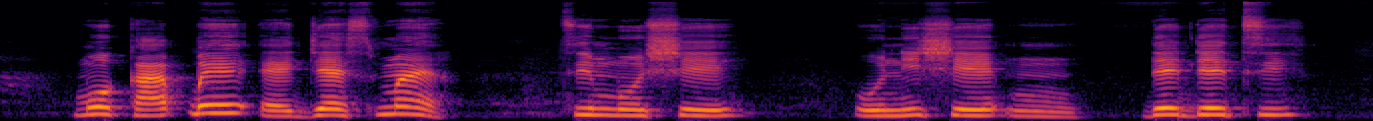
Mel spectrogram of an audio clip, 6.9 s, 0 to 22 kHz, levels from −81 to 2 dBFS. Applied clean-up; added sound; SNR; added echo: none; none; none; none.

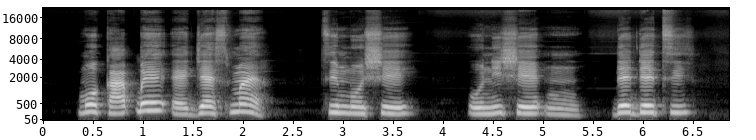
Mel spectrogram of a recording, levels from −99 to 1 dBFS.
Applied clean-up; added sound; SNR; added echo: neural mask model DeepFilterNet 3.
